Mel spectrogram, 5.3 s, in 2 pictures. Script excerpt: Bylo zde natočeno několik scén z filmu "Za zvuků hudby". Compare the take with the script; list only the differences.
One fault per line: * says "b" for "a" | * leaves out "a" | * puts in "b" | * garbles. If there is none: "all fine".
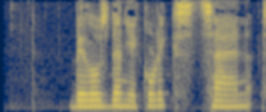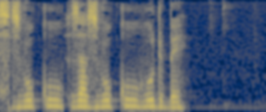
* leaves out "natočeno"
* says "zvuků" for "filmu"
